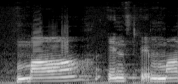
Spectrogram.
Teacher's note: इसे नून गुन्ना कहते हैं। इसमें सिर्फ नाक से आवाज़ निकालते हैं।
